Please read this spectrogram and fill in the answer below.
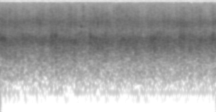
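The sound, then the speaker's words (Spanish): A church audience applauds, a faint, even wash of many hands clapping that continues without a break for the whole moment. “vamos a dar un aplauso al Señor”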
